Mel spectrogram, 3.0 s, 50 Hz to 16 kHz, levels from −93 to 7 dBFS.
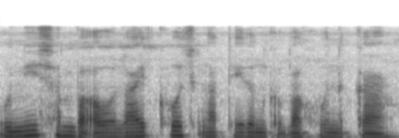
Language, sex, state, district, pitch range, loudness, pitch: Garo, male, Meghalaya, West Garo Hills, 95-115 Hz, -19 LUFS, 105 Hz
